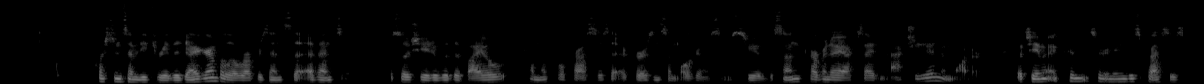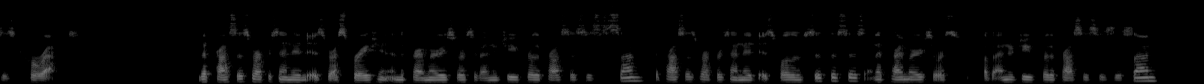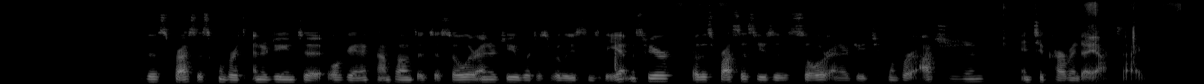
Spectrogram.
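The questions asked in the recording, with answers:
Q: What statement concerning this process is correct?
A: The process represented is photosynthesis, and the primary source of energy for the process is the sun.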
